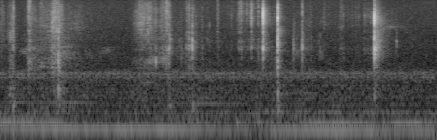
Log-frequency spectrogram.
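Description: Paper being handled: fingers shifting and pressing a die-cut cardstock sentiment onto a card, with soft rustles and a few small sharp taps, the loudest near the end. A steady low hum runs underneath.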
